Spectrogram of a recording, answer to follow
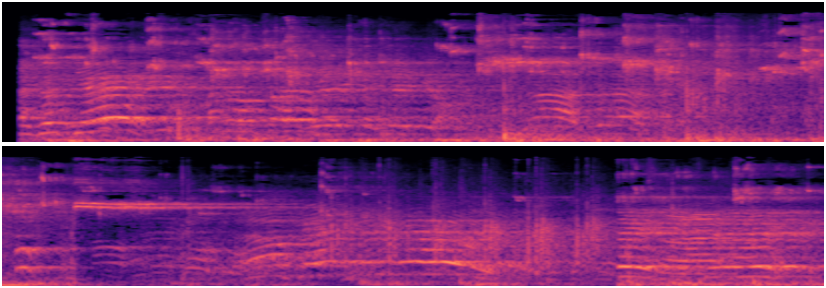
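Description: Live basketball game in a gym: a basketball being dribbled on the hardwood court, with sneakers squeaking on the floor and players calling out to one another.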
